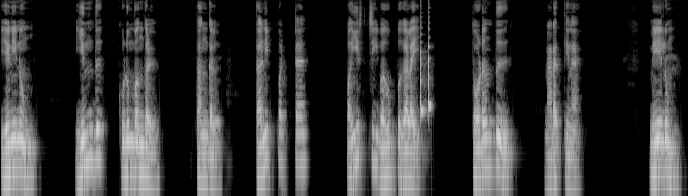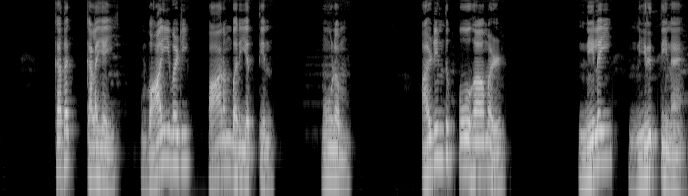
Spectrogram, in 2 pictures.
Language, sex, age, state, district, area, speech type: Tamil, male, 45-60, Tamil Nadu, Madurai, rural, read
